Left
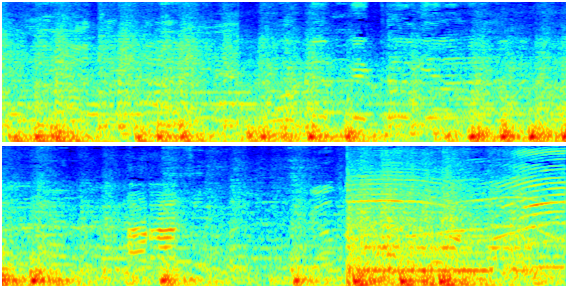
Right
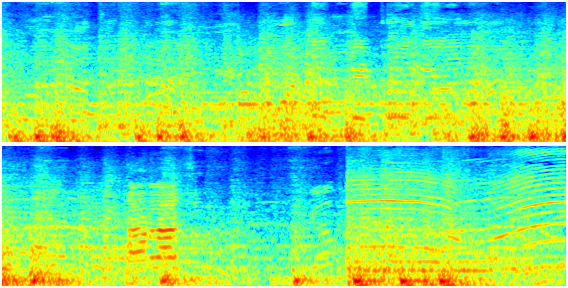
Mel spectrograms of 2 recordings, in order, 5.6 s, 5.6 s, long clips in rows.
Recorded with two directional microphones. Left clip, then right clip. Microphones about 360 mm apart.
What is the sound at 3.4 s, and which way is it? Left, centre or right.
Music, centre.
